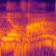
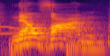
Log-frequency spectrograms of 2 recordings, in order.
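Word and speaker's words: Nelvaan: Obi-Wan and Anakin end up on the planet Nilvan, you know, where they have the Nilvanian, how do I pronounce it? Nilvanian warriors. How do I pronounce it? Nelvan.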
